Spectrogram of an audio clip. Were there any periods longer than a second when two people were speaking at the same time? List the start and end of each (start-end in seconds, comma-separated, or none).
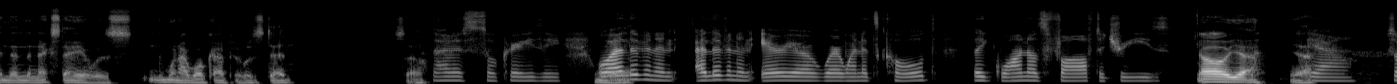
none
